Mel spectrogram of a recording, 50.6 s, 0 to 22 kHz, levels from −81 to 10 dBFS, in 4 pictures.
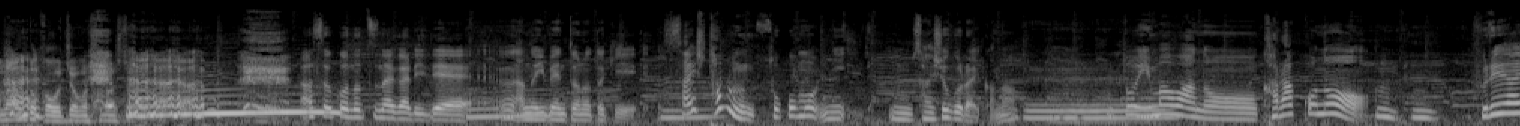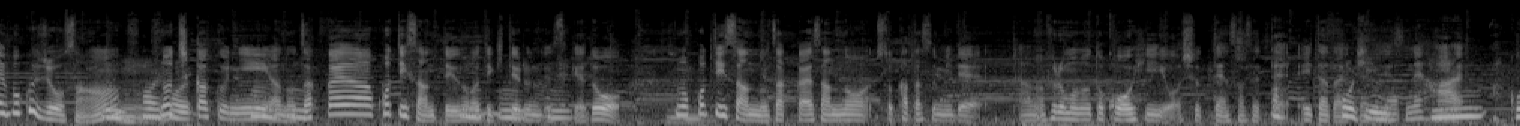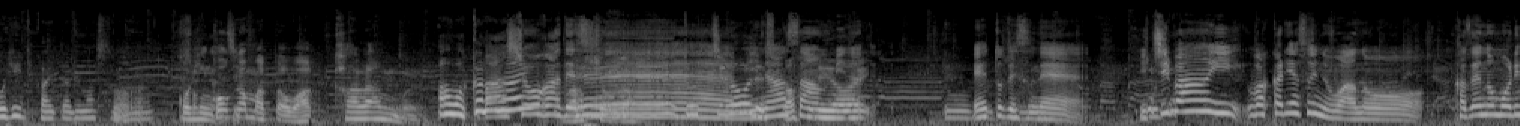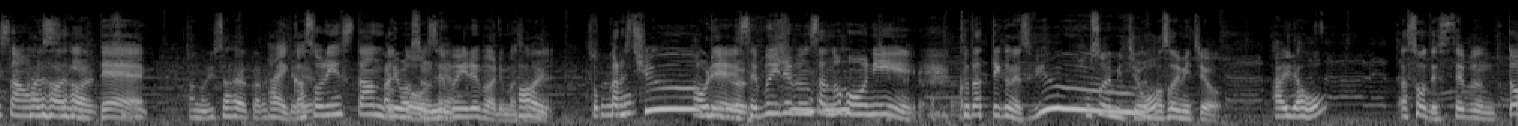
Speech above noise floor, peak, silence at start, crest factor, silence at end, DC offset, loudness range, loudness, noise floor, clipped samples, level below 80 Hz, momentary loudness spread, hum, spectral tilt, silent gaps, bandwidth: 20 dB; -14 dBFS; 0 s; 12 dB; 0 s; under 0.1%; 7 LU; -27 LUFS; -47 dBFS; under 0.1%; -54 dBFS; 12 LU; none; -5.5 dB/octave; none; 16 kHz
